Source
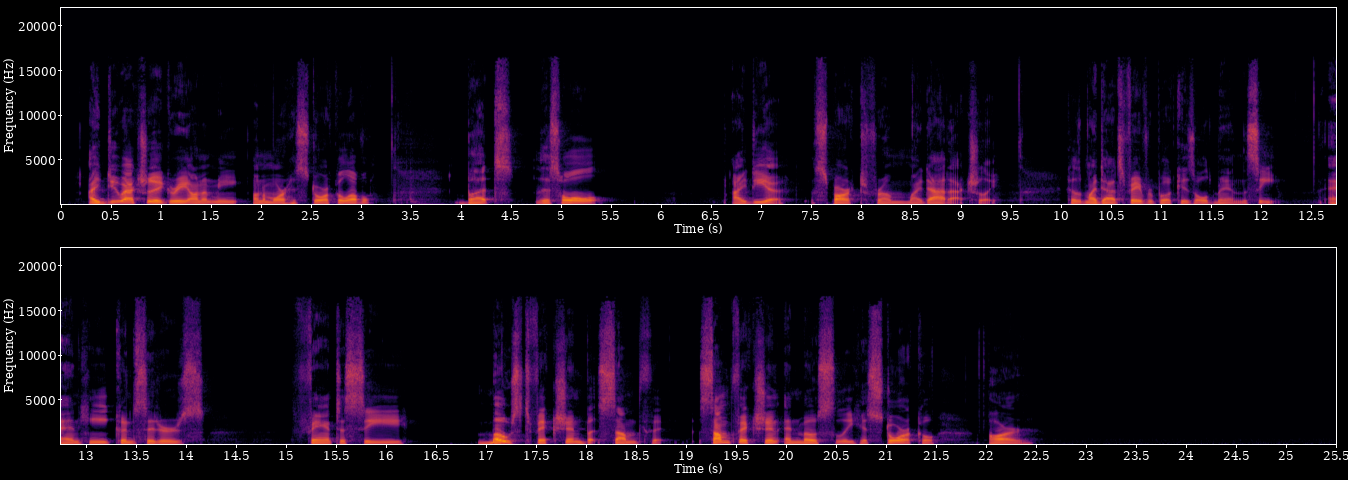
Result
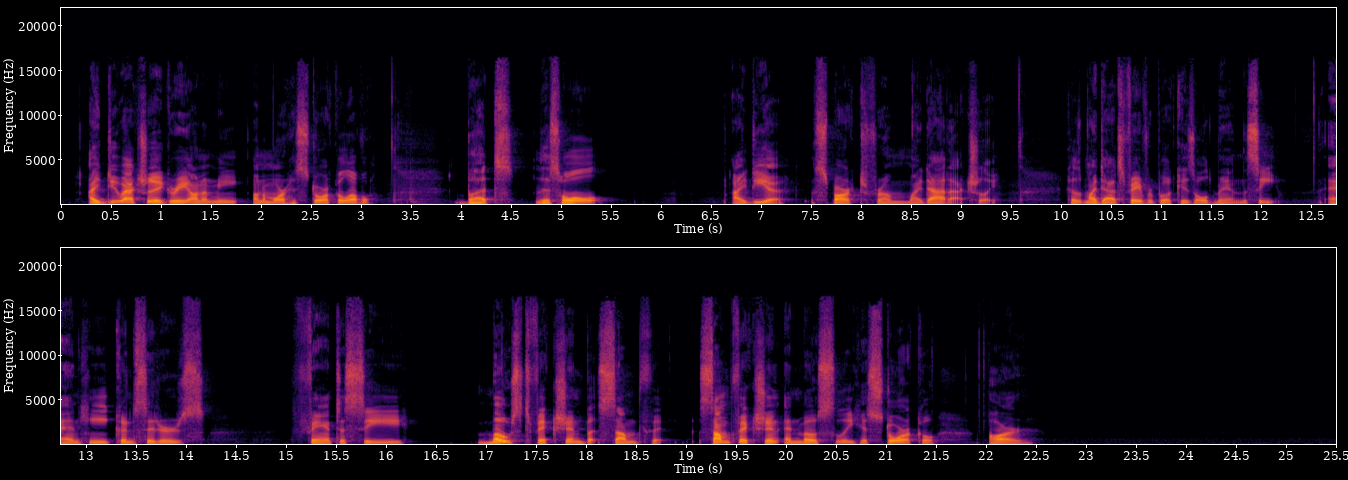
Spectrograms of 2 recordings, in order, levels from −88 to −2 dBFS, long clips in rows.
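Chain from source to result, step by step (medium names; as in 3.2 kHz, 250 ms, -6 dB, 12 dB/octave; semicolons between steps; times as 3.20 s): 4.09–5.14 s: bass shelf 220 Hz +8.5 dB; trim +4.5 dB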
